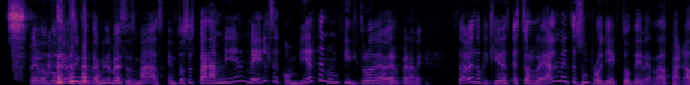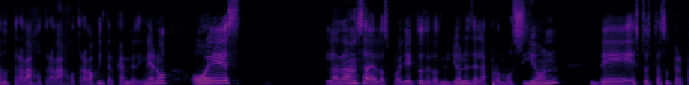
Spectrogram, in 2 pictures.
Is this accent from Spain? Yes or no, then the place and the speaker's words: no; Mexico; por lo menos en mi país, en México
